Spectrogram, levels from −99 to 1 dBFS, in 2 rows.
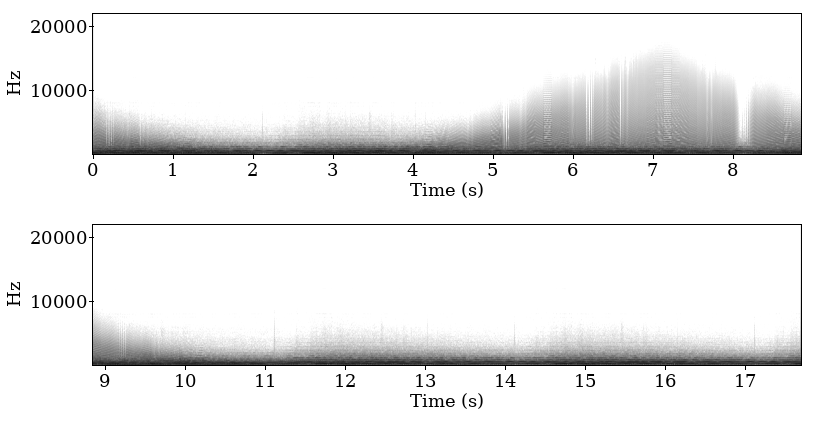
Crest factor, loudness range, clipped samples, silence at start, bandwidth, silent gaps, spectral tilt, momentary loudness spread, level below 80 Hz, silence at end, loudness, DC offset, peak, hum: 12 dB; 1 LU; under 0.1%; 0 s; 5 kHz; none; -10.5 dB/octave; 5 LU; -30 dBFS; 0 s; -16 LUFS; under 0.1%; -2 dBFS; none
